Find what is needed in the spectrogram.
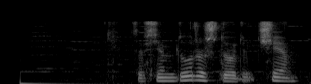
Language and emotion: Russian, neutral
